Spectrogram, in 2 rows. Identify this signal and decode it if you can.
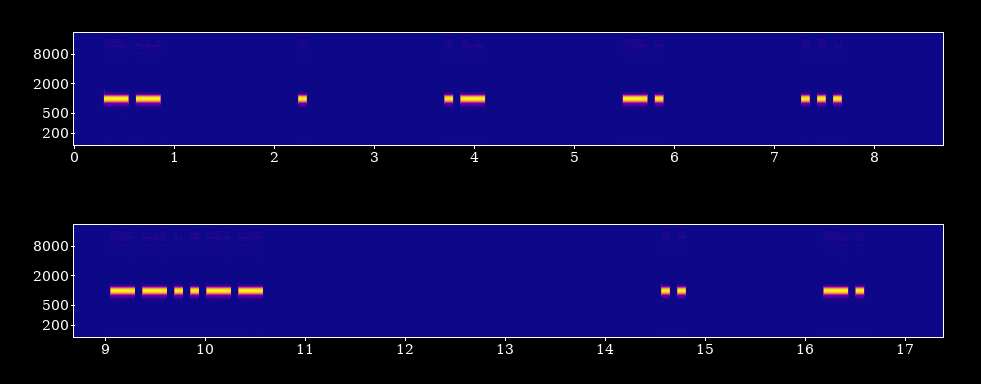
Morse code, heard as a keyed tone, about 15 wpm, spaced as for 5 wpm, 1000 Hz. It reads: MEANS, IN
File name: qotdfiles / 5wpm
